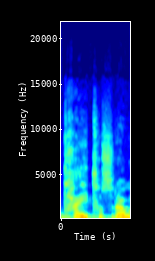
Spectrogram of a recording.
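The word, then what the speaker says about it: Titus: 년이 지난 후에 이 소위 말하면 로마의 영어로는 타이터스라고 하고요. 타이터스. 그다음에 이 라틴어로는 티토라고 하죠. 티토. 그렇죠? 티토라고도 하고 영어 발음으로는 타이트러스라고 하는 이 장군이 와서 예루살렘을 포위를 하게 됩니다.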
